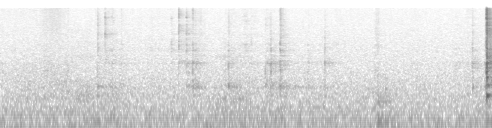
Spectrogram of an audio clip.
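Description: Faint, scattered clicks as a screwdriver works the split bushing off a KYB fork's inner tube, with one sharper click near the end.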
